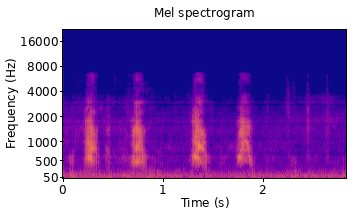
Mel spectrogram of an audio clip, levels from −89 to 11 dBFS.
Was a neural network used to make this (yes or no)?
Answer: yes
